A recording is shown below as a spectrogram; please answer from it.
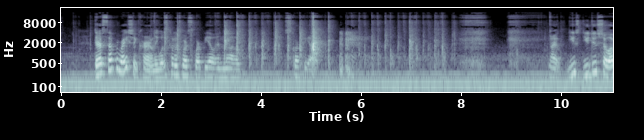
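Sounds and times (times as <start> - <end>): cards being shuffled: 1.8 - 8.0.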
